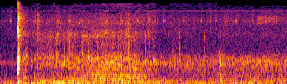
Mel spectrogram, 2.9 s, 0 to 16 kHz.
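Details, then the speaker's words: Fresh water pump on a 2000 Sea Ray 34 ft boat, troubleshot for low water pressure (it previously kept running and sucked air): steady low hum with no sputtering or surging. It builds pressure, gives a solid stream and shows no leaks. Normal running. "looks like pretty solid looks like a pretty solid stream so i hear the pump running"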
